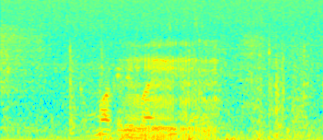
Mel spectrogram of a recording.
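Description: A man speaks close by, in a low voice.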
